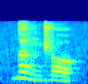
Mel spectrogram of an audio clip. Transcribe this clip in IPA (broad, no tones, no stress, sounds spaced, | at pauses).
ɡ ɐ ŋ n d͡ʒ ɔ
